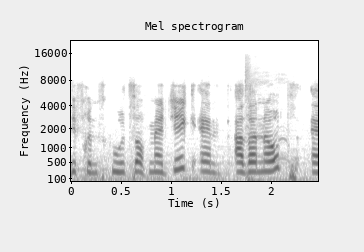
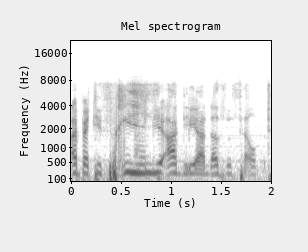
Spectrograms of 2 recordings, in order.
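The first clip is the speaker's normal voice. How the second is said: hushed, half-whispered stage whisper; 3 semitones lower, 4 dB quieter than usual. During a role-play scene, a character leans over to a companion, half-whispering.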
